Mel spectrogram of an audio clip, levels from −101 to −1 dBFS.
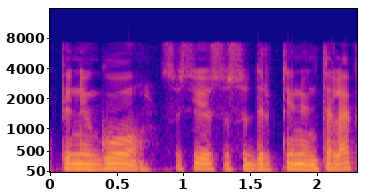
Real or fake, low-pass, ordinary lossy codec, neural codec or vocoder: real; 7.2 kHz; AAC, 64 kbps; none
